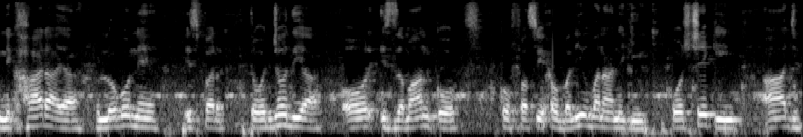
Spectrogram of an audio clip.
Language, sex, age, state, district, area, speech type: Urdu, male, 18-30, Uttar Pradesh, Siddharthnagar, rural, spontaneous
